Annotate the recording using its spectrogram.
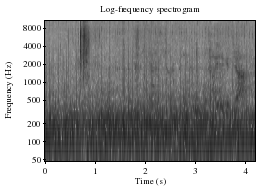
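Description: Low, uneven rumble of wind buffeting the microphone, with one sharp click under a second in and a faint distant voice near the end.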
